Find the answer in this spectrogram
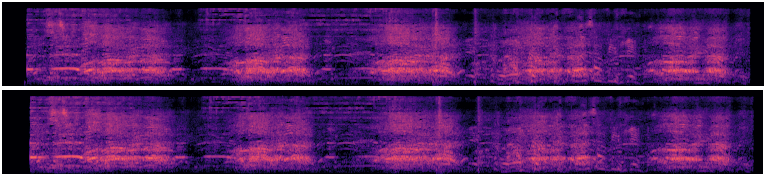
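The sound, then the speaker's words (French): Dozens of students loudly chant "Allah Akbar" while disrupting an anti-homophobia workshop organised by the Atlas college in Genk. The chanting comes in repeated rhythmic bursts, voices rising and falling together, with a short pause midway before it resumes. “des individus ont mené une action homophobe en criant Allah Akbar”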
